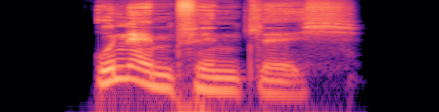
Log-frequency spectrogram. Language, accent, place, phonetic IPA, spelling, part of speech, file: German, Germany, Berlin, [ˈʊnʔɛmˌpfɪntlɪç], unempfindlich, adjective, De-unempfindlich.ogg
- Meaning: insensitive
